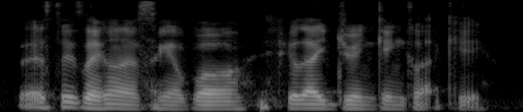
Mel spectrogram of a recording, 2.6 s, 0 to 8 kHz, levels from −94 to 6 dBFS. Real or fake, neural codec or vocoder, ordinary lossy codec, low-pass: fake; codec, 16 kHz, 4 kbps, X-Codec, WavLM features, trained on Multilingual LibriSpeech; none; none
